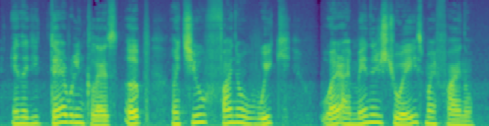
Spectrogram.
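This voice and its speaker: A woman speaks with a Portuguese accent at a fairly low pitch. Her pace is moderate and her pitch variation ordinary. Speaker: podcast host reading online stories. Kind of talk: reading aloud with commentary. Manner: halting, repeats words.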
